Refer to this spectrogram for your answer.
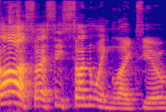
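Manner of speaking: very loud, high-pitched shout projected across a distance. Narrating a scene where Salan calls over to Oglin, Salan shouting across. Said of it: "he shouts over at Oglin".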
